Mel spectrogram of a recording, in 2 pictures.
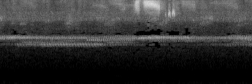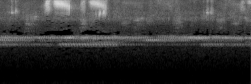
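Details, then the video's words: Crickets at night in spring around a cottage: a steady high trill held in two close bands, with brief shrill bursts of higher chirps rising above it twice. "Cricket Sounds"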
